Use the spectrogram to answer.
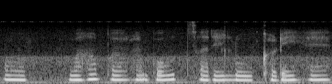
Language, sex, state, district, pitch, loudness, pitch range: Hindi, female, Punjab, Fazilka, 210 Hz, -15 LUFS, 205-215 Hz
